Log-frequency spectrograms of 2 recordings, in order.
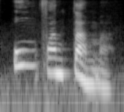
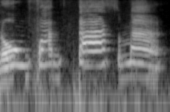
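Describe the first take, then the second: First: High, loud, slow cry of fright; fearful shout. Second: Very high, slow, stretched-out cry of terror; frightened scream. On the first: Disciples in the boat shouting in fear. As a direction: shout it out in panic. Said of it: "gritaron de miedo". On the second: Disciples seeing a figure on the water scream in terror. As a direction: wail it like terrified sailors. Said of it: "ellos gritan". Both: Acted.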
